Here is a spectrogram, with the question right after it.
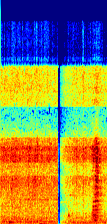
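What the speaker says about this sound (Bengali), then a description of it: "এই আলু ভাজা করছি" Potatoes fry in a pan for chowmein, giving a steady close hiss of sizzling oil that drops out for an instant midway and then resumes, with no talking.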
